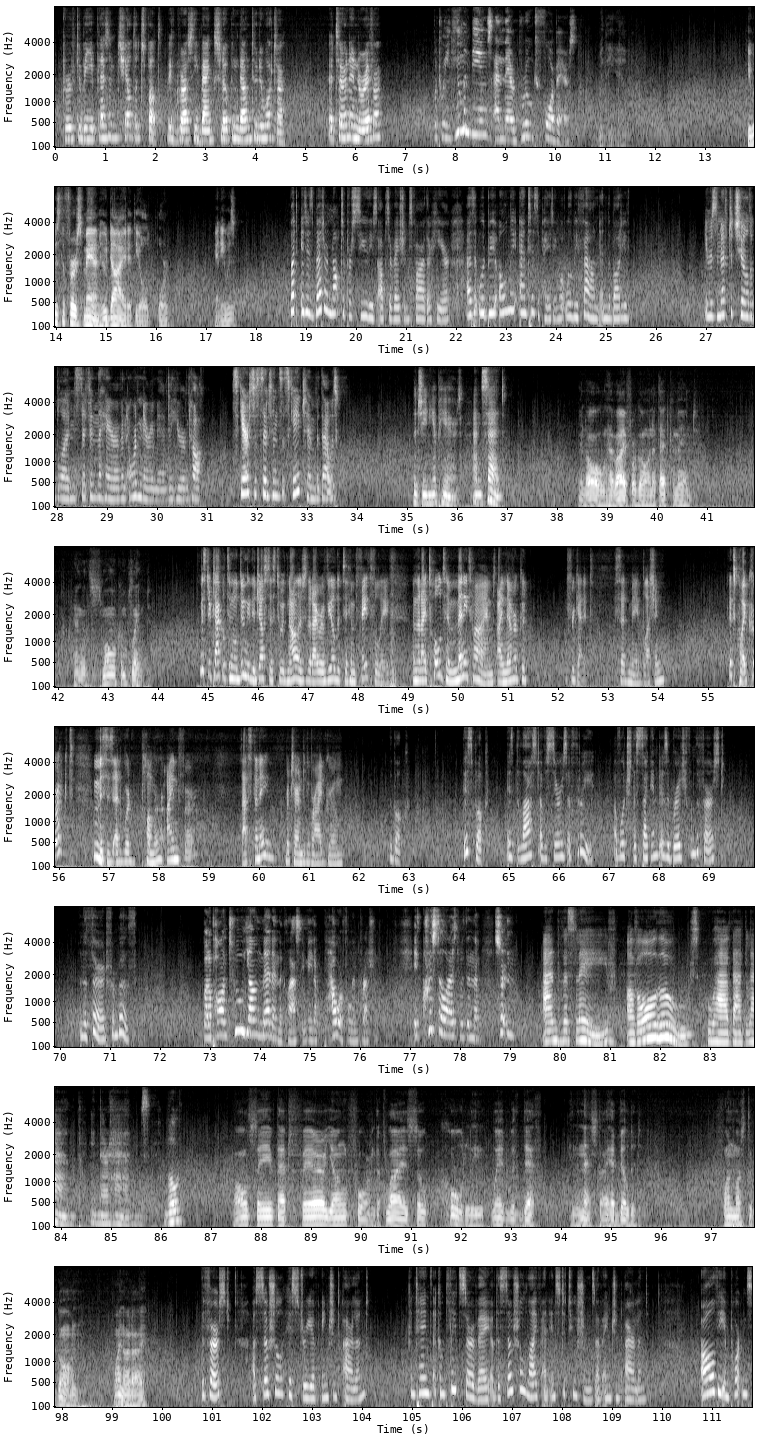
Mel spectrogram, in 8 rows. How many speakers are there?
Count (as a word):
eight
